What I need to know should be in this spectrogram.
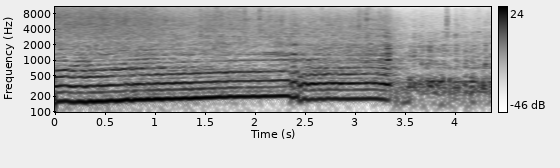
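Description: A rally car engine roars at high revs as it speeds along a dirt track.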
